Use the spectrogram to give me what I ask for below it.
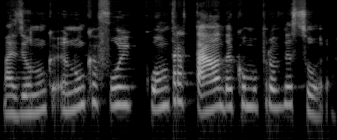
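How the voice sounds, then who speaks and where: A woman's voice: fairly high pitch, moderate pace. A woman dentist and author answering interview questions, thoughtful and full of restarts and tag questions, with a Brazilian accent. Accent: Brazilian Portuguese.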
